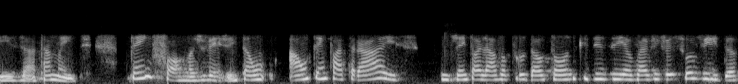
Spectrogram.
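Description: A woman at a fairly high pitch, moderate in pace, with very even loudness and ordinary pitch variation. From Brazil, outside Brasília. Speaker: ophthalmologist. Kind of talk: radio interview.

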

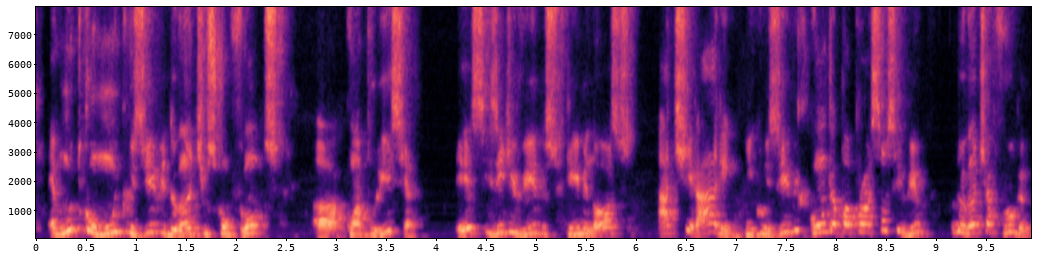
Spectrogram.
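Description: Pitched extremely high, a man speaks at a moderate pace with lively intonation. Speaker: politician and police officer. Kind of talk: interview.

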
